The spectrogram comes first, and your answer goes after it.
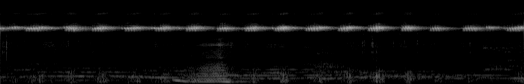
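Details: Loud, high-pitched chirping from a large cricket, evenly pulsed at roughly three beats a second, with a short murmured voice partway through.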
